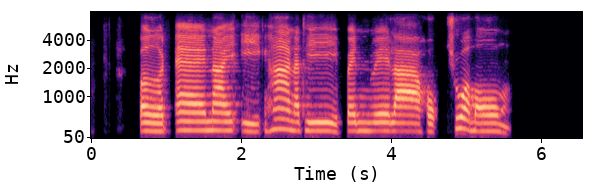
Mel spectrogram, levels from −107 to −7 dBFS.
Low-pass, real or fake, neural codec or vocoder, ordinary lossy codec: 7.2 kHz; real; none; Opus, 24 kbps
